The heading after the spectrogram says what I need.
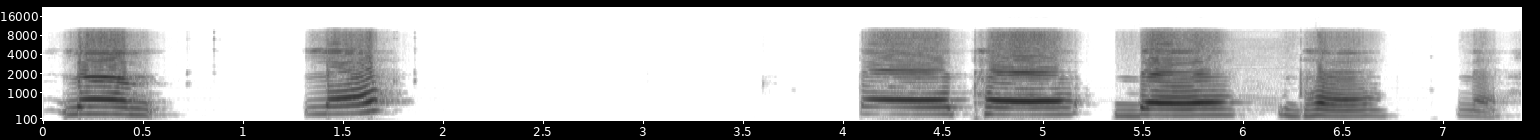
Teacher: ल त थ द ध न ये सारे दंत से ही बोले जाते हैं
